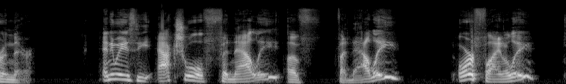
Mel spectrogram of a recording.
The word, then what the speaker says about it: Finale: Moving on to track 10, we have finale or finally as it's pronounced in the song. Either basically works here.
